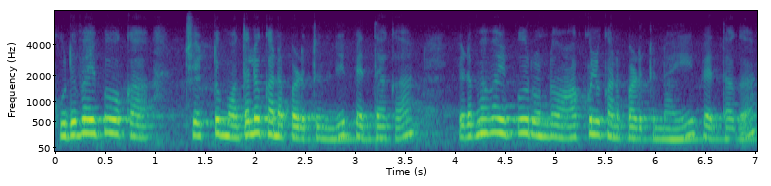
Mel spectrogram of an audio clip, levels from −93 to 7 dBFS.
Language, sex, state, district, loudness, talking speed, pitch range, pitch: Telugu, female, Telangana, Hyderabad, -17 LUFS, 95 wpm, 200-260 Hz, 225 Hz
